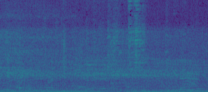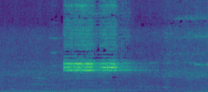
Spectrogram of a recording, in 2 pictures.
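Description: Steady rumble of road traffic. About five and a half seconds in, a vehicle horn sounds loudly for about a second.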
